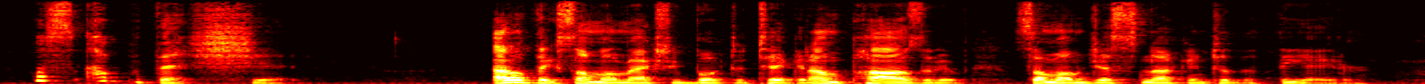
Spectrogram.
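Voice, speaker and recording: A man with a somewhat breathy voice speaks at a moderate pace in a very clean recording with a silent background. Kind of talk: casual chat.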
